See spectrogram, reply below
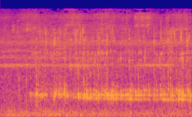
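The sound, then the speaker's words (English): Water from a canteen pours steadily into a pot for a couple of seconds, for boiling bugs and crabs, a continuous splashing gurgle whose pitch rises slightly as the vessel fills, with no voices. “I'm going to boil the rest of the bugs and crabs together in water from my canteen.”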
